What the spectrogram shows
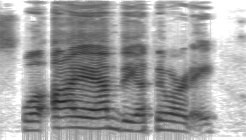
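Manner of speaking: normal talking voice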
